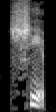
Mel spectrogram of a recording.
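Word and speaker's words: 십: set of 10 but this should simply be pronounced as ship next is number 20.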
